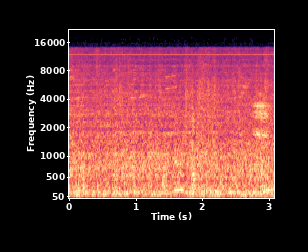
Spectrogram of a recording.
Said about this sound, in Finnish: Ennen kuin jatketaan tästä pidemmälle, tehdäänpä pieni kuvitteellinen junamatka kannaksen halki.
